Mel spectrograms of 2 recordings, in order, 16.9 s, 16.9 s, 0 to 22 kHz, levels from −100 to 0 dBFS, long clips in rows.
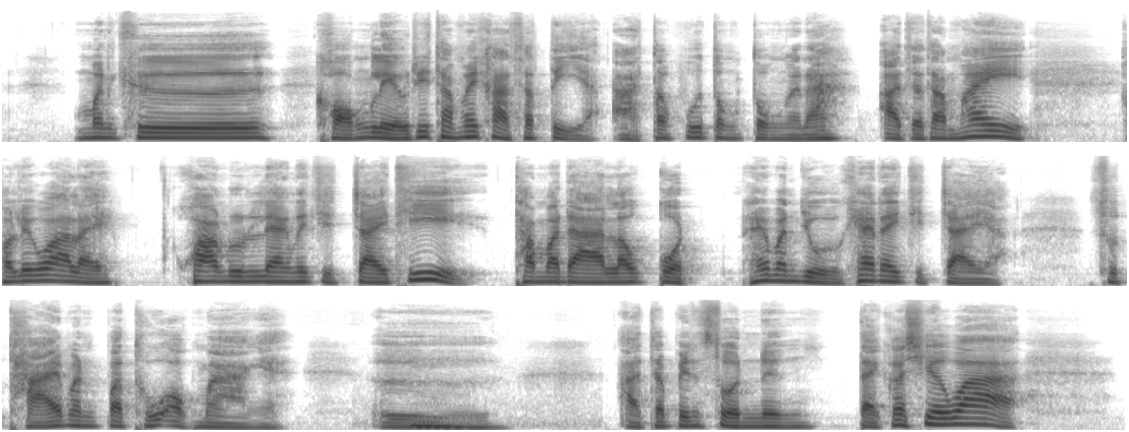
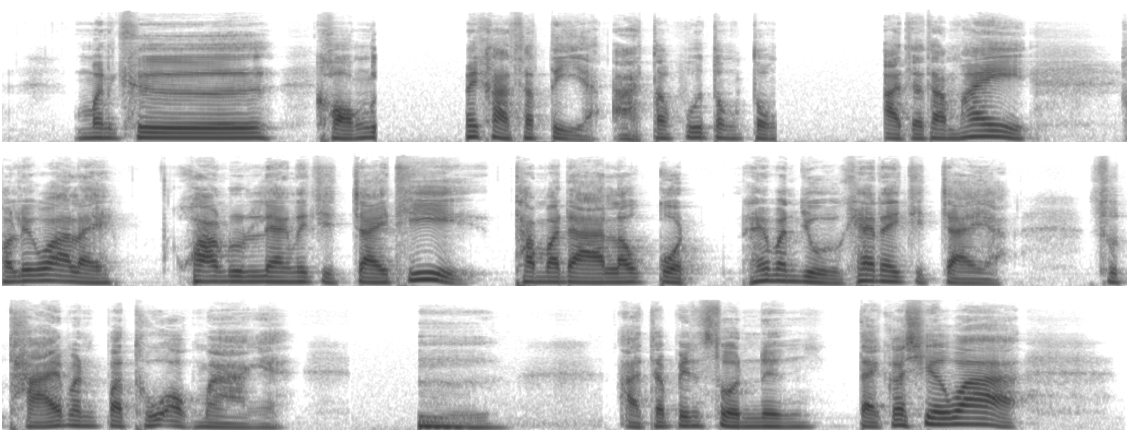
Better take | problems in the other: first | audio cutting out; at 2 s, at 4 s for 0.5 s and at 13 s

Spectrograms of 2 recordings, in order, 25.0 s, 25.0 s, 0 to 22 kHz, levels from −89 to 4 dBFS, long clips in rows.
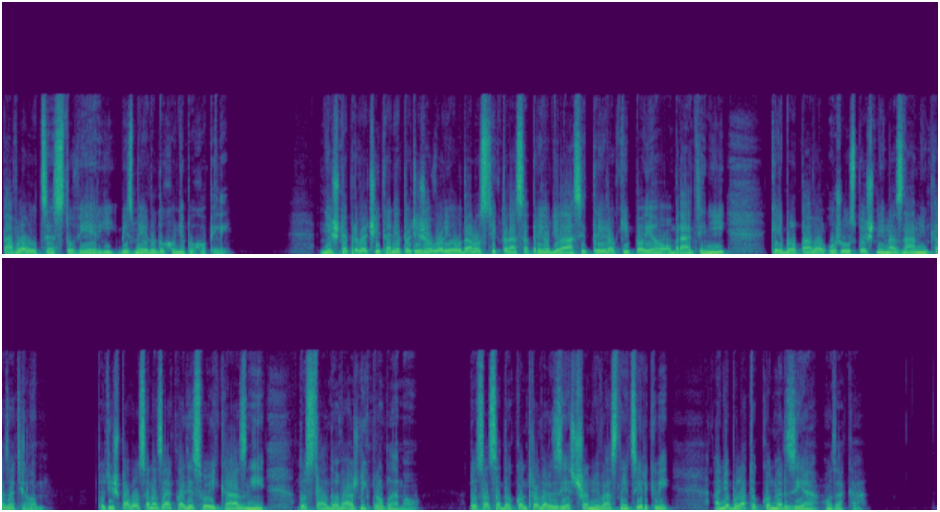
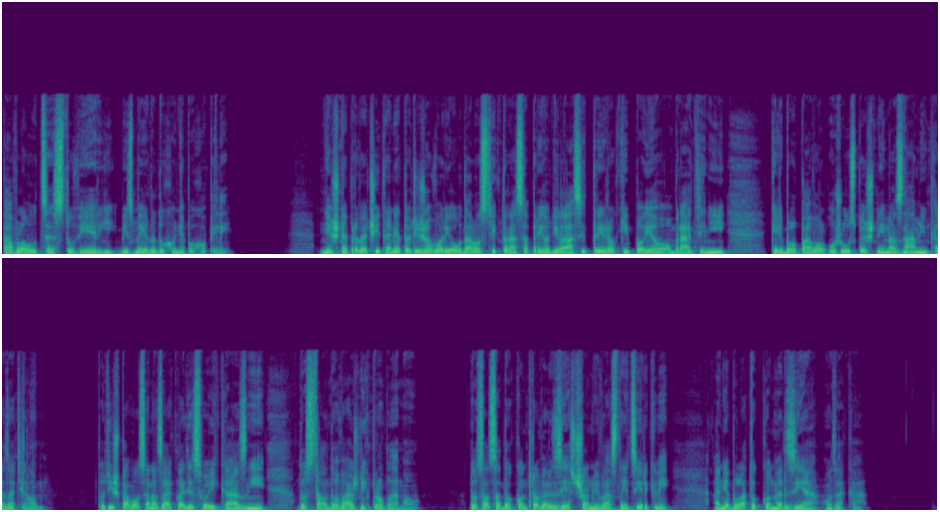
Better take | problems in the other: second | distortion; slight; 10 dB below the speech

